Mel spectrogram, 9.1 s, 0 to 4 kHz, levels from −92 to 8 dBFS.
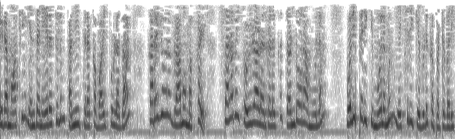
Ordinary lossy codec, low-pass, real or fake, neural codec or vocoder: MP3, 16 kbps; 3.6 kHz; fake; codec, 16 kHz, 16 kbps, FreqCodec, smaller model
